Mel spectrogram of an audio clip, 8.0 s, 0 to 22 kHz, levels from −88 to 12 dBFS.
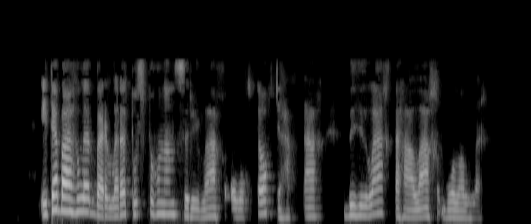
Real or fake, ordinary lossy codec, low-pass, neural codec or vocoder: fake; MP3, 32 kbps; 7.2 kHz; codec, 16 kHz, 2 kbps, X-Codec, HuBERT features, trained on general audio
